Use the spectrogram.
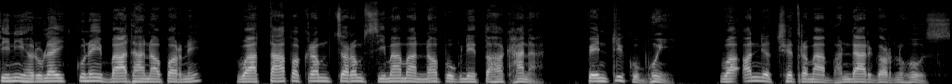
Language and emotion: Nepali, neutral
